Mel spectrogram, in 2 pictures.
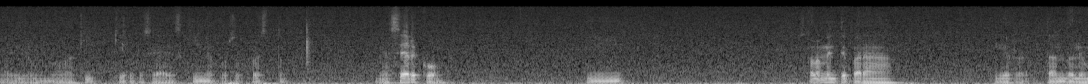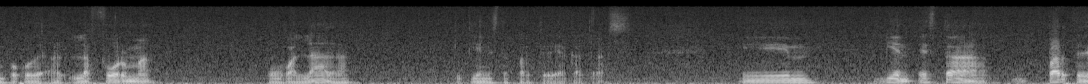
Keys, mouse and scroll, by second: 0.1 click, 1.9 click, 3.4-3.9 ctrl+scroll up 1, 5.9 click, 7.2-8.4 drag, 9.1-11.2 drag, 12.0-13.5 drag, 14.2-15.4 drag.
